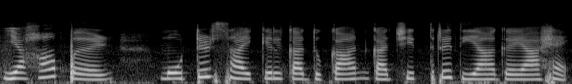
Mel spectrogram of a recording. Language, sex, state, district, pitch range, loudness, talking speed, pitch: Hindi, female, Assam, Kamrup Metropolitan, 240-280 Hz, -22 LUFS, 105 wpm, 265 Hz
